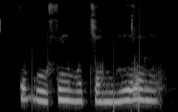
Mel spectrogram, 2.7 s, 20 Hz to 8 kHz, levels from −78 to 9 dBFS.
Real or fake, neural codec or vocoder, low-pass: real; none; 7.2 kHz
